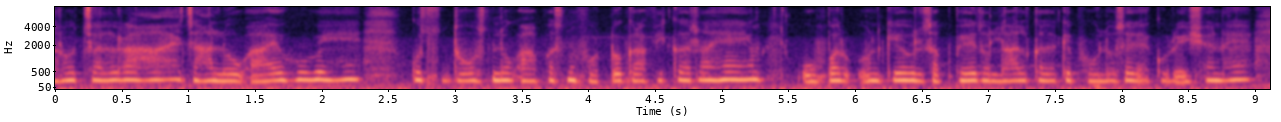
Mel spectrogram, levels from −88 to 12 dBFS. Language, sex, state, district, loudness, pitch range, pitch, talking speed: Hindi, female, Bihar, Gopalganj, -15 LUFS, 210-230 Hz, 220 Hz, 190 wpm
